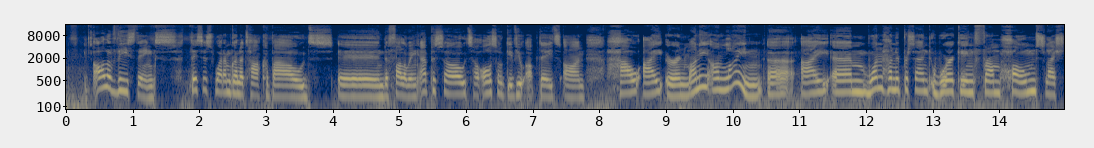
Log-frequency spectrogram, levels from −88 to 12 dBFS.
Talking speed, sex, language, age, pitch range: 140 wpm, female, English, 20-39, 190-265 Hz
